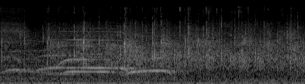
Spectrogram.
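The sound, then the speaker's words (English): A crowd claps for a doorman in a dense, continuous wash of applause, moderately loud and sustained for a few seconds, with a brief high whistle-like tone gliding through near the start. “Round of applause for the doorman.”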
